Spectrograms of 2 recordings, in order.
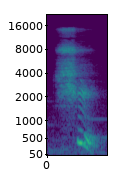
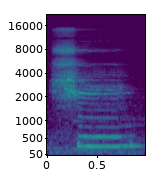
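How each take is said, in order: First: The pitch falls sharply from high. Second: The pitch stays high and level. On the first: "Le quatrième" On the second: "Le premier"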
